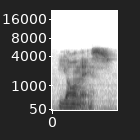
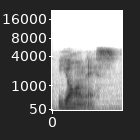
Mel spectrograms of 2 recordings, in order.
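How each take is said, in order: Both takes have the same delivery.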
